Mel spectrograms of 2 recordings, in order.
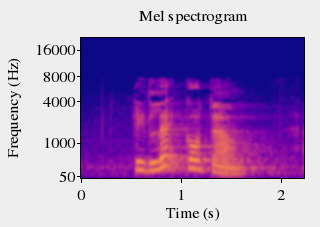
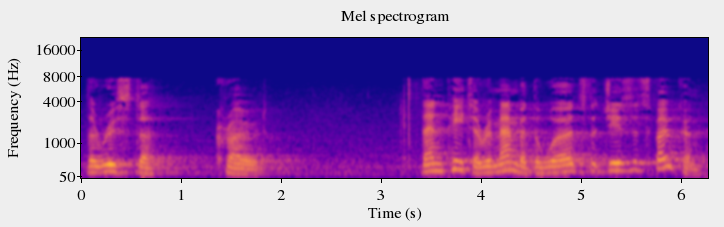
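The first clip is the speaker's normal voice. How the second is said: usual speaking voice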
